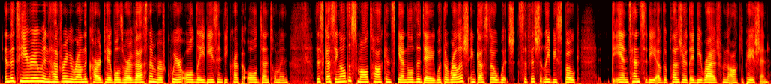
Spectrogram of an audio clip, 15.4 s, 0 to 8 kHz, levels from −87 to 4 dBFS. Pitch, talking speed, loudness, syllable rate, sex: 220 Hz, 195 wpm, -19 LUFS, 5.8 syllables/s, female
